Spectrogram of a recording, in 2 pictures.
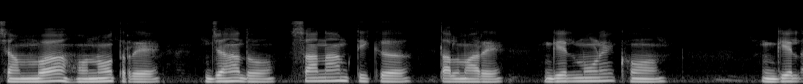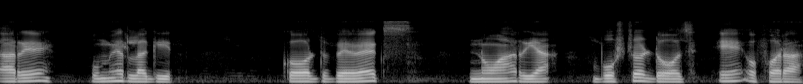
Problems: none marked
